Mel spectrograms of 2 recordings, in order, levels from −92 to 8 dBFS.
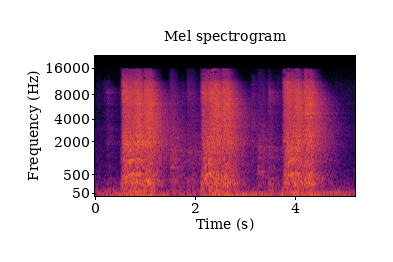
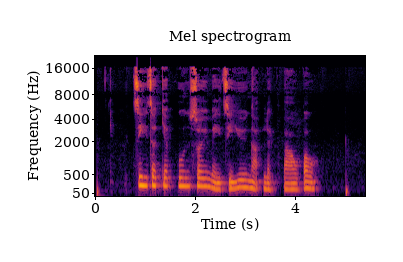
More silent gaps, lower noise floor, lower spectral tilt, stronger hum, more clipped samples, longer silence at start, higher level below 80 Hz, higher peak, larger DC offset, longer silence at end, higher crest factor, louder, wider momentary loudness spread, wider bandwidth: neither; second, -40 dBFS vs -53 dBFS; second, -0.5 dB/octave vs -4 dB/octave; neither; neither; first, 0.15 s vs 0 s; first, -38 dBFS vs -52 dBFS; about the same, -2 dBFS vs 0 dBFS; neither; second, 0.2 s vs 0.35 s; about the same, 20 dB vs 22 dB; about the same, -17 LUFS vs -19 LUFS; first, 22 LU vs 16 LU; about the same, 16 kHz vs 17 kHz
